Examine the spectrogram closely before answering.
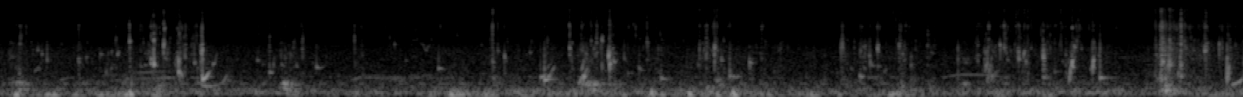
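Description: Sea water lapping and sloshing against a small outrigger boat, with scattered light knocks and splashes as a fishing handline is hauled in by hand.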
